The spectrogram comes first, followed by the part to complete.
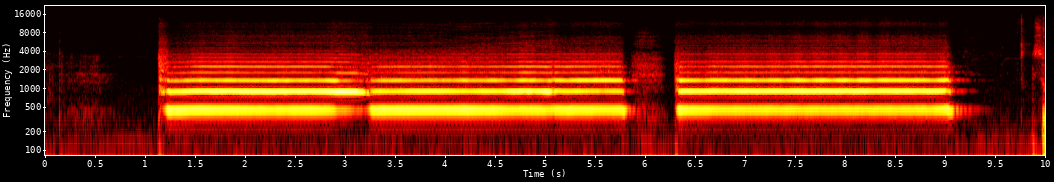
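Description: Homemade bamboo flute playing two long, steady held notes separated by a short breath about six seconds in. It is aiming for B flat, but the pitch still sits between A and B flat, so the finger hole needs further widening.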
